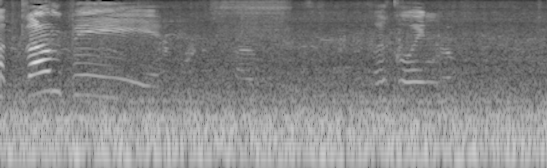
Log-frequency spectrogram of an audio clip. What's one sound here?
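A young girl squeals and talks excitedly close by.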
